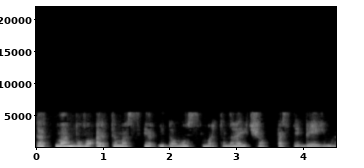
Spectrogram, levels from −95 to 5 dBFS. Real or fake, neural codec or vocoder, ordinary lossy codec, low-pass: real; none; MP3, 32 kbps; 5.4 kHz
